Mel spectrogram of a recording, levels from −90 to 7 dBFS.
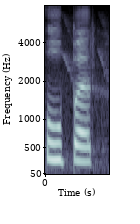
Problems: none marked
